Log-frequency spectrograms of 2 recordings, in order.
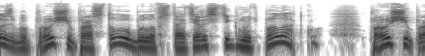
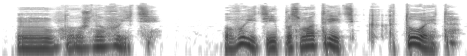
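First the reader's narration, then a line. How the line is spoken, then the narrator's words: Whispered. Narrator (Russian): Константинов прошептал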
